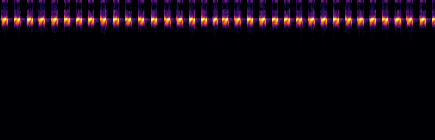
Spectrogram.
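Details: Male cricket on a summer evening, chirping in a high, bright pulse about four times per second, each chirp short and evenly spaced, with a steady rhythm and a faint higher overtone; no other sounds.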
